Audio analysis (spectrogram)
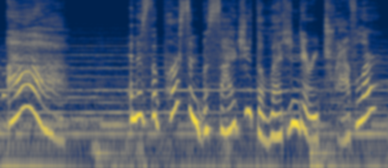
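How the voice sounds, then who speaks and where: Proud, lively, high-voiced lady scholar. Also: brisk, music in the background. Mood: pleased, curious. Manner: haughty, formal, old-fashioned phrasing. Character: proud, fussy scholarly woman with old-fashioned elder airs. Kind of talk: video game character voice acting.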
